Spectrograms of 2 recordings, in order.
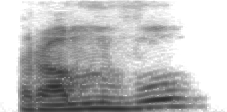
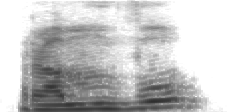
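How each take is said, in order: The two takes are said the same way.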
